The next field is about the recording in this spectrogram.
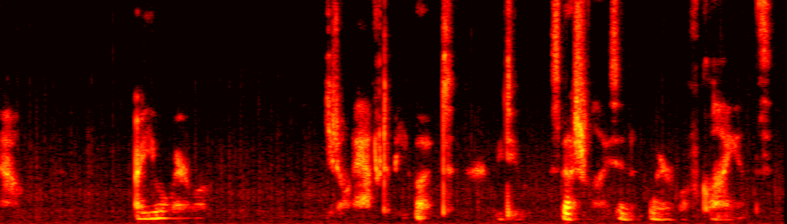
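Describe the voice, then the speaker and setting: A woman softly performing an ASMR roleplay as a receptionist, gentle, reassuring and unhurried, in a breathy whisper close to the microphone. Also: a little high, fairly even intonation, poor audio.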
